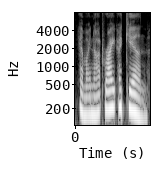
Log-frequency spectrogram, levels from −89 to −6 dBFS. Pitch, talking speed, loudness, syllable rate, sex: 170 Hz, 200 wpm, -14 LUFS, 4.6 syllables/s, female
